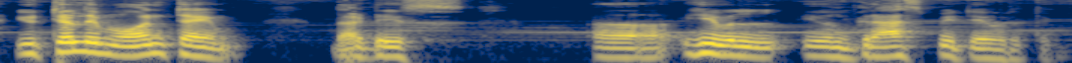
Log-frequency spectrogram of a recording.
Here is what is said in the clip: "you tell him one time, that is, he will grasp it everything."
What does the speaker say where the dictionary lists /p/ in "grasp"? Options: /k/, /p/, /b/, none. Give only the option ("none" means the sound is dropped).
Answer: /p/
